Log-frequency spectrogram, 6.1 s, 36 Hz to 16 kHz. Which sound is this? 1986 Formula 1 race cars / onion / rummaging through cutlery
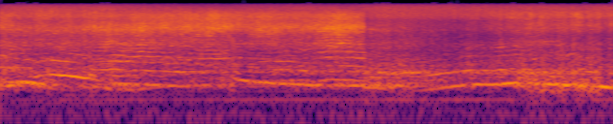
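1986 Formula 1 race cars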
